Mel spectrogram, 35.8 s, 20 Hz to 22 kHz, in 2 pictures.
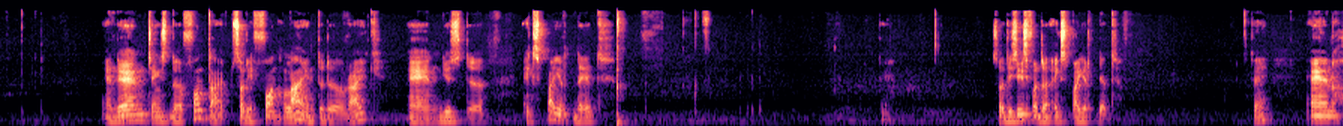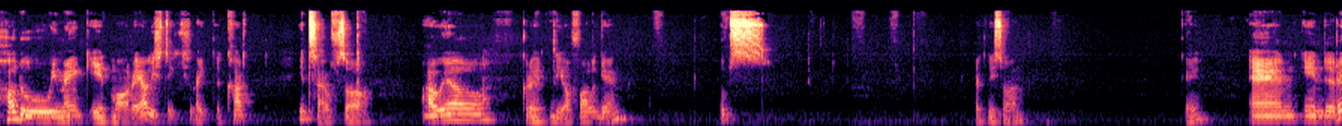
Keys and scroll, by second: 0.1 alt+Left.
